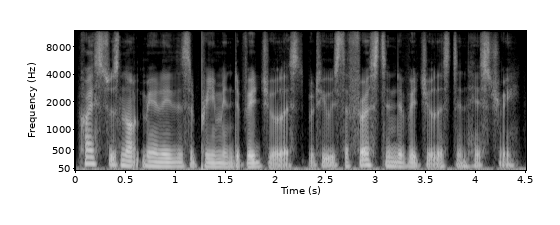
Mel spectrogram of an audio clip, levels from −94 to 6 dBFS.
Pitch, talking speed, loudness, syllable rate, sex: 105 Hz, 200 wpm, -21 LUFS, 6.5 syllables/s, male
